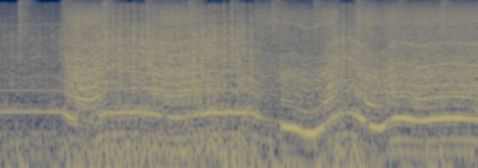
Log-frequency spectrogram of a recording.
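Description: A drag car in a racing video game screams through its gears, its engine note climbing steadily, dropping sharply at each shift and then rising again, loud and close with no voices.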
